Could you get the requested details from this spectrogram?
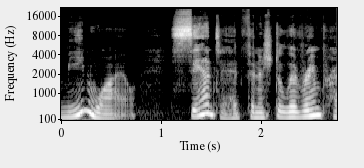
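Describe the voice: Lively intonation over plain reading aloud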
